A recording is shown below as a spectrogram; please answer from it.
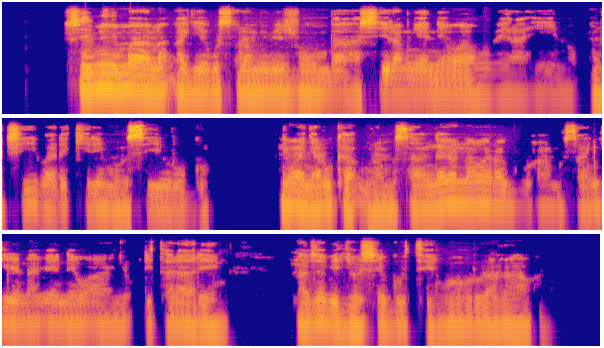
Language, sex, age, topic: Rundi, male, 36-49, agriculture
